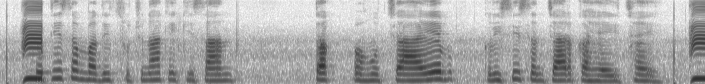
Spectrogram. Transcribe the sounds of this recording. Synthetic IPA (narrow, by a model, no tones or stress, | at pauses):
kut̪isəmbə̃nd̪ʱit̪sut͡ʃnakekisan | t̪ək̚pəɦʊ̃t͡ʃaeb | kɾisisənt͡ʃaɾkəɦɛjt͡ʃʰɛ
